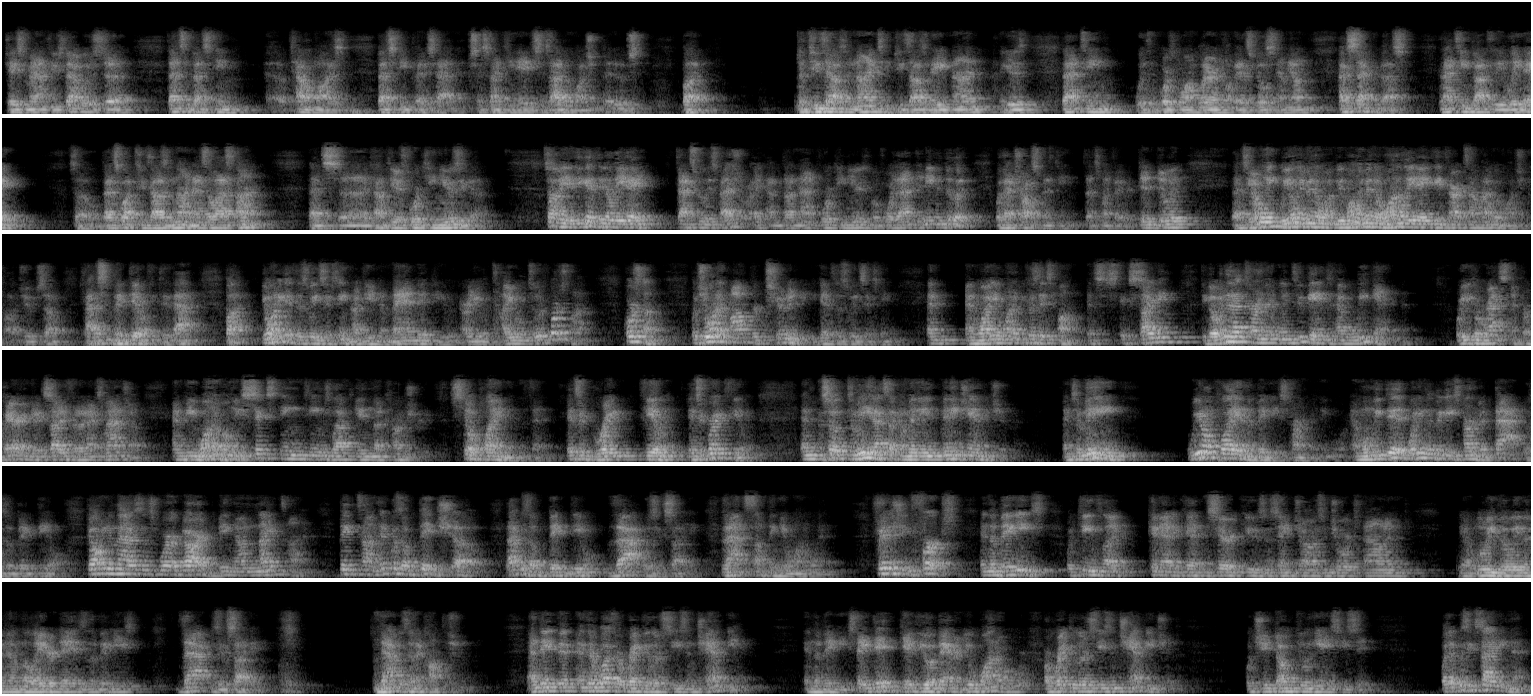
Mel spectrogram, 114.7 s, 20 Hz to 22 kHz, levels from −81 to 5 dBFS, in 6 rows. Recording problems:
off-mic speech; far
room echo; noticeable; dies away in 0.5 s
garbled, watery; slightly; nothing above 7.5 kHz

